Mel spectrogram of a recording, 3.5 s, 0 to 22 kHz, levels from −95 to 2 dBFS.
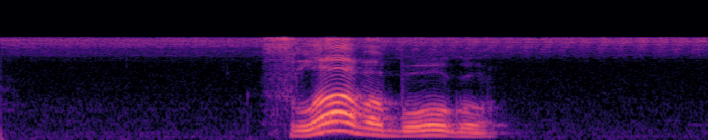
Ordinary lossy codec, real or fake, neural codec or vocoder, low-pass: none; real; none; 7.2 kHz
